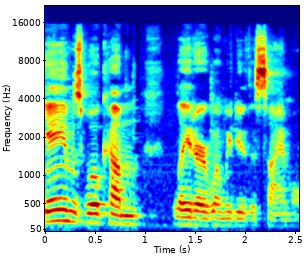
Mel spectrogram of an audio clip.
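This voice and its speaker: With ordinary pitch movement, this man's voice rides fairly high. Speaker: chess lecturer. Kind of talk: lecture. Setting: chess club room with live audience. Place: hall.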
